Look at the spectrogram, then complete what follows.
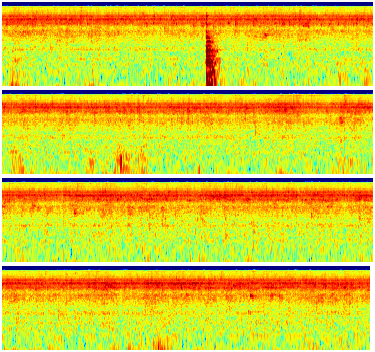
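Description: Hot oil sizzling steadily as battered chicken strips deep-fry in a frying pan. One sharp click about four seconds in.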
